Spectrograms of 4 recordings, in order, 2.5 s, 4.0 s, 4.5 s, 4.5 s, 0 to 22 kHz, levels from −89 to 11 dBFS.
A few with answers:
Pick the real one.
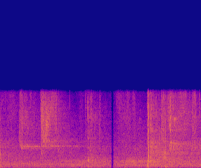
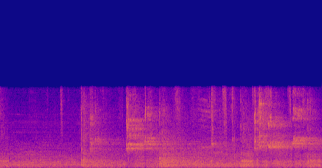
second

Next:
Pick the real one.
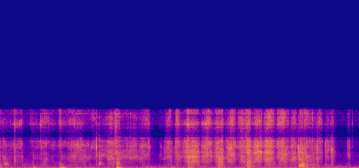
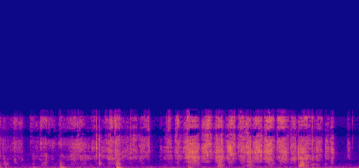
second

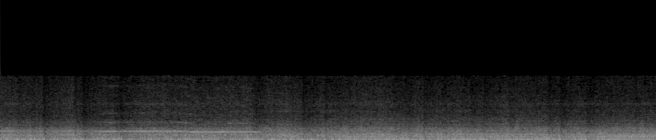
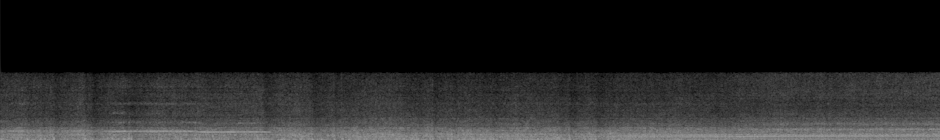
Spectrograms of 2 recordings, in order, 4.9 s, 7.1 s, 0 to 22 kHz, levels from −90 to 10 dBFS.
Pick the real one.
first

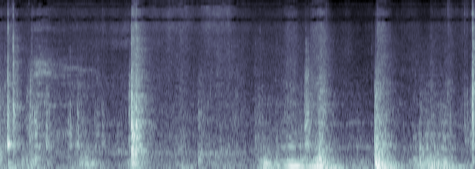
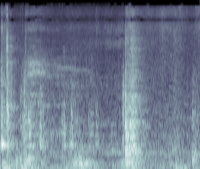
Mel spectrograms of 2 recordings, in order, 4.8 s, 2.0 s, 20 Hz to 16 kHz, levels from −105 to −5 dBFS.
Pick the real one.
second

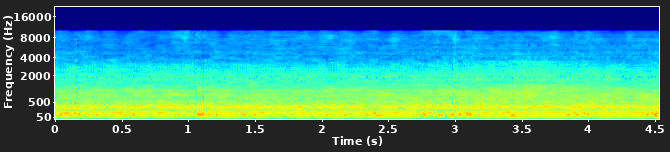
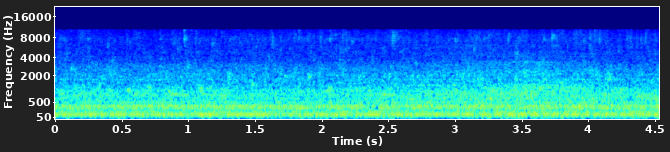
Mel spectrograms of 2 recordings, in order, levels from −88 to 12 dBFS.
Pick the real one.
second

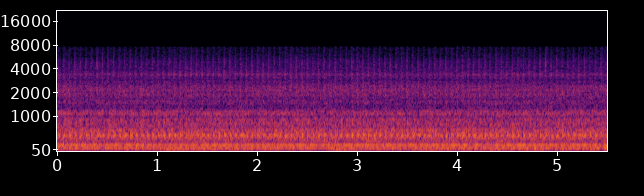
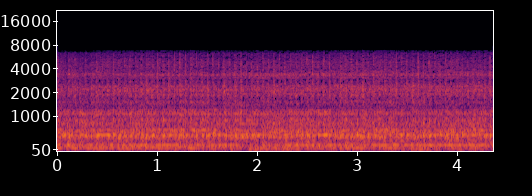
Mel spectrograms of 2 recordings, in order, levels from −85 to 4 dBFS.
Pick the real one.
first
